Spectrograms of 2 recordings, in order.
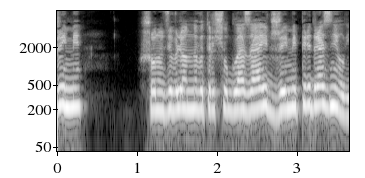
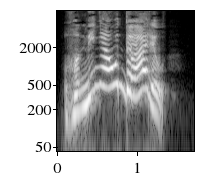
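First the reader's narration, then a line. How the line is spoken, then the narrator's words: Squeaky girlish voice. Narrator (Russian): пропищал Джимми девчачьим голосом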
